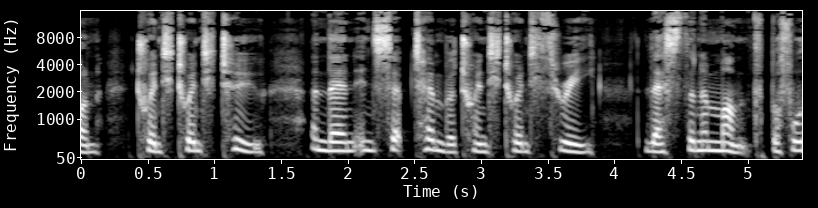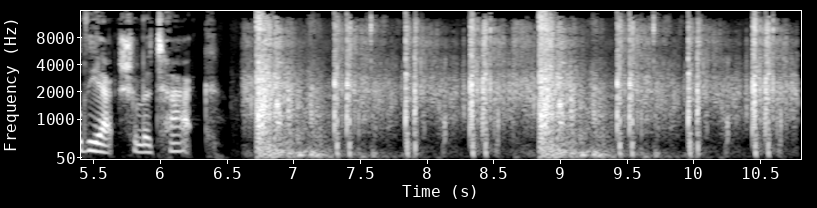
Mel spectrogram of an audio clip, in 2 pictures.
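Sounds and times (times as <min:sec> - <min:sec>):
speech: 0:00.0 - 0:07.4
gunfire from militant training manoeuvres in mock villages: 0:06.6 - 0:10.7.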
